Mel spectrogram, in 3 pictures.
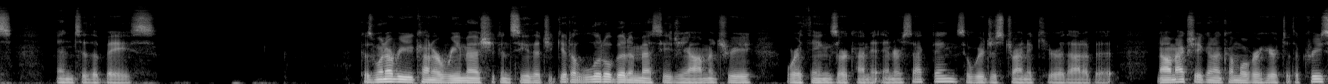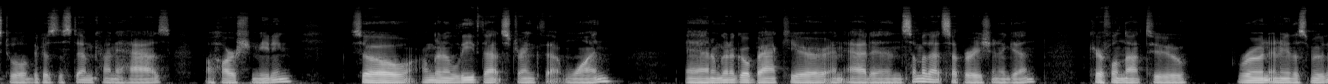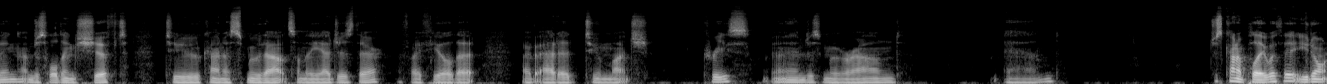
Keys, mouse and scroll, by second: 0.2 click, 1.6 middle click, 2.5 click, 3.4 middle click, 4.3 click, 5.2 middle click, 6.0 click, 6.8 middle click, 7.6 click, 8.5 middle click, 9.3 click, 15.3 click, 16.0 middle click, 18.5 click, 19.1 click, 19.5 click, 20.3 click, 20.8 click, 21.2 click, 21.6 click, 21.9 click, 22.3 middle click, 23.4 shift+click, 23.7 shift+click, 24.1 shift+click, 24.5 middle click, 25.3 click, 25.8 click, 26.2 click, 26.6 middle click, 27.2 shift+middle click, 28.4 shift+click, 29.3 middle click, 29.9 shift+click, 31.0 middle click, 31.7 click, 32.2 click, 32.7 click, 33.2 middle click, 34.0 click, 34.5 click, 34.9 middle click, 35.6 click, 36.0 click, 36.9 shift+click, 38.1 middle click, 38.9 shift+click, 39.5 shift+click.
